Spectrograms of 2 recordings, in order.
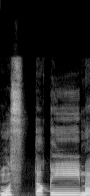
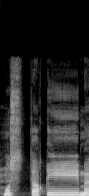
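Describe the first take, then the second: No difference in how they are said.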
